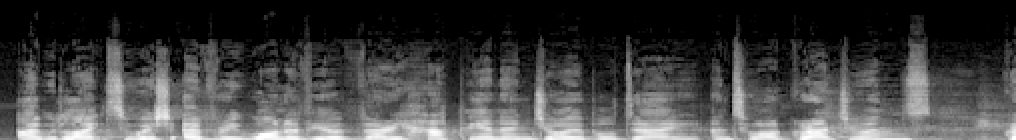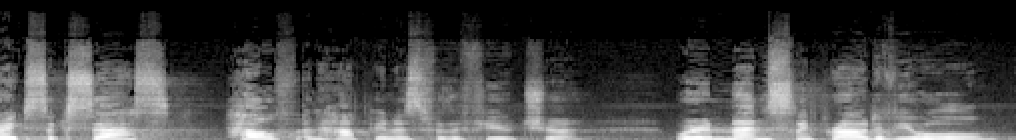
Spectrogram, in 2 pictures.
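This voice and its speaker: A middle-aged speaker with a Liverpool accent, a senior university official giving a measured, encouraging formal graduation address. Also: mid-range voice, fairly bright tone. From England (Liverpool). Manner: measured, encouraging, formal delivery with small restarts. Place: large ceremonial hall. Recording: long hall reverb at ceremony.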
